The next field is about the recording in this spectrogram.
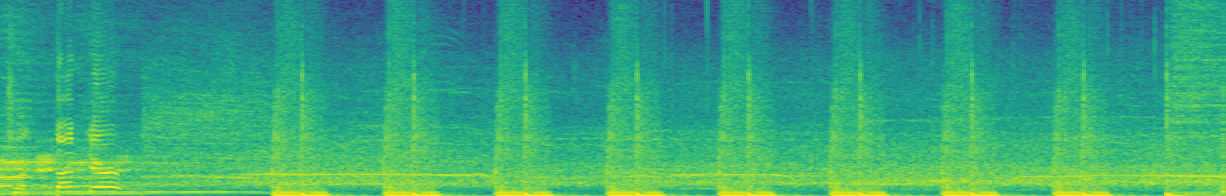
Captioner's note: crowd cheers; rock music plays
